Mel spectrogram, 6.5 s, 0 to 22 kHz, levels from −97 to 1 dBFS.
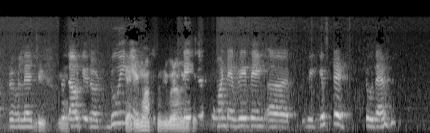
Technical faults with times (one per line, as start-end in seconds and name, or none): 0.89-1.03 speech suppressed in double talk
2.25-3.26 speech suppressed in double talk
3.49-6.46 overdone noise removal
